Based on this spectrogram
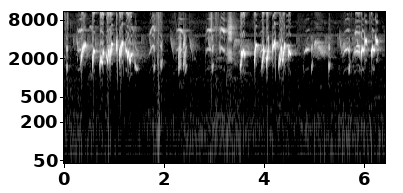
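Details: Red-whiskered bulbul fighting-style song, played to train newly caught birds: lively, rich whistled phrases in repeated quick bursts, each a tumbling string of rising and falling notes, with one sharp tap in between.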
